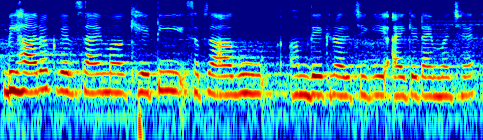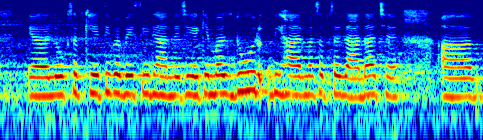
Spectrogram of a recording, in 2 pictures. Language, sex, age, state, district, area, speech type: Maithili, female, 18-30, Bihar, Supaul, urban, spontaneous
